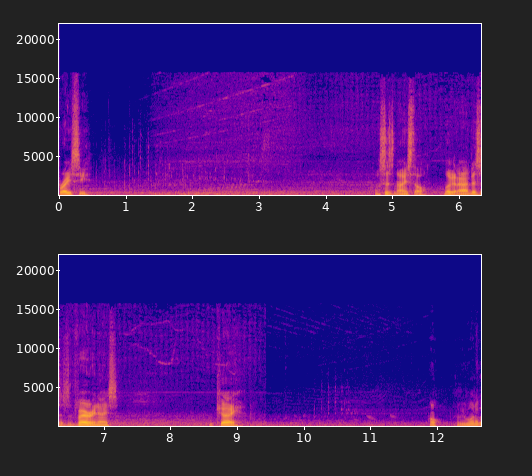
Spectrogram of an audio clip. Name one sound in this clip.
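A small submarine's motor hums softly underwater.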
